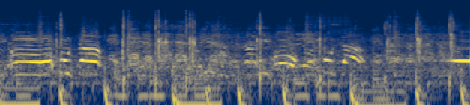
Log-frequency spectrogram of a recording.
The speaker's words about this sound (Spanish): Canarias tiene un límite y eso es lo que ha querido mostrar la población a través de este grito unánime en las calles de Santa Cruz de Tenerife.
